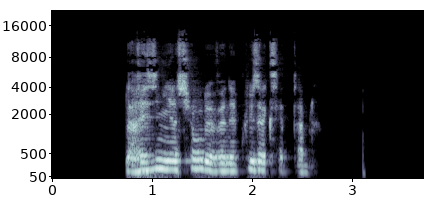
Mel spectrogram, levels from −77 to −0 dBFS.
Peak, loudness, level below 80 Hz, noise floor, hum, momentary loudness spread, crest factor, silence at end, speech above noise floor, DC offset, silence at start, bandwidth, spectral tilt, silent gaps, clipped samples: 0 dBFS; -14 LUFS; -50 dBFS; under -90 dBFS; none; 14 LU; 16 dB; 1.15 s; over 76 dB; under 0.1%; 0.75 s; 14 kHz; -4.5 dB/octave; none; under 0.1%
